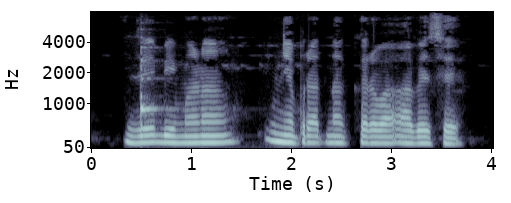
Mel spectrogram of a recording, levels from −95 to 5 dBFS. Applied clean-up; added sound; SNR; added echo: neural mask model RNNoise.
